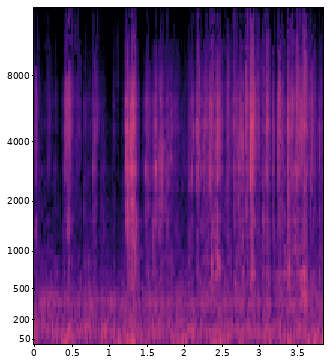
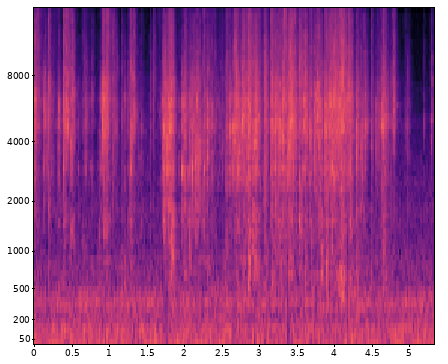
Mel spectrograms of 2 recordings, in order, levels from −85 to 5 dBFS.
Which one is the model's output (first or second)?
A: first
